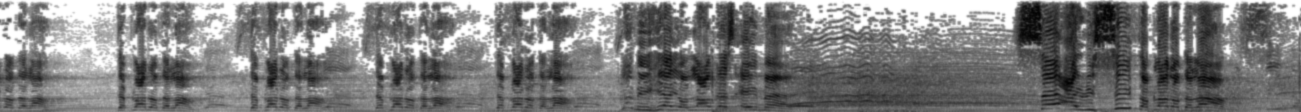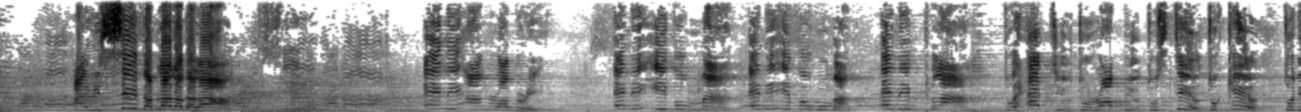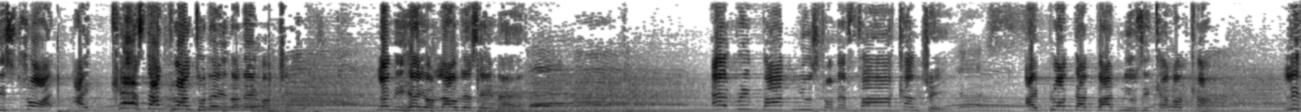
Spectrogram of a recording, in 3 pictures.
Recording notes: Preached at the Prophetic Encounter Service.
